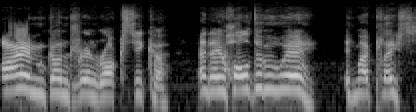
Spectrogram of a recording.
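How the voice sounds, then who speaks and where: A man in a put-on character voice, extremely high in pitch, at a moderate pace. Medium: actual play. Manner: excitable, rambling.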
